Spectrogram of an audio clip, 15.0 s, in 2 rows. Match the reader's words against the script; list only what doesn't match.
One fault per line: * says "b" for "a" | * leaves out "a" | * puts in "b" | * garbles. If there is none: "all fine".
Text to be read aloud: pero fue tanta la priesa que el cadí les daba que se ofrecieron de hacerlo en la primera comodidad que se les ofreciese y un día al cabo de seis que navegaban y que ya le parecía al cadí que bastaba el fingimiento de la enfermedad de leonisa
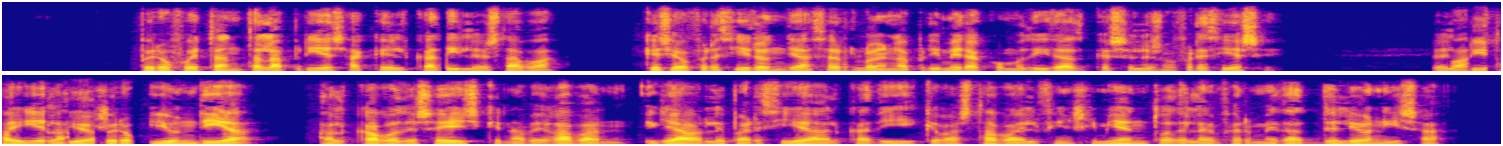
* garbles
* leaves out "que"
